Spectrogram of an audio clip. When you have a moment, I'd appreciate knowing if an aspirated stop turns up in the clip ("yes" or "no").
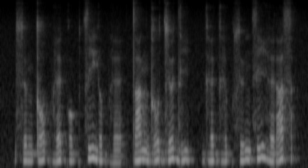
no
